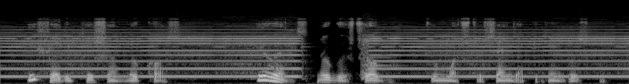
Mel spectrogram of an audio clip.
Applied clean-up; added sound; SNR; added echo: none; Bowed string instrument; 1 dB; none.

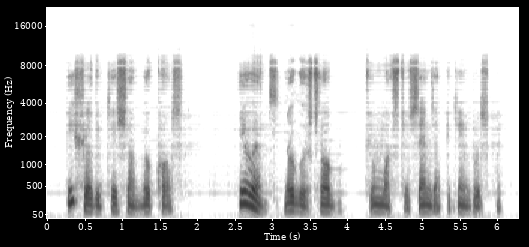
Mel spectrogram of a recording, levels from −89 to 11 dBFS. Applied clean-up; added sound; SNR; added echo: neural mask model DeepFilterNet 3.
